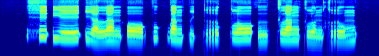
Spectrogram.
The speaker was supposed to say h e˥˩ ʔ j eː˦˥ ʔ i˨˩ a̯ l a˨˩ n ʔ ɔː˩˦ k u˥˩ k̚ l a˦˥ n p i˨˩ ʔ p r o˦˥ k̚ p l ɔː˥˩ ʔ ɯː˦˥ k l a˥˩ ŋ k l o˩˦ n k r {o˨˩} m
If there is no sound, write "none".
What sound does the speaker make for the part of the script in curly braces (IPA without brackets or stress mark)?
o˦˥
